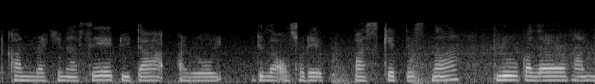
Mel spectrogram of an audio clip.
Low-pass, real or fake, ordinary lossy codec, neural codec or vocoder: 7.2 kHz; fake; Opus, 24 kbps; vocoder, 44.1 kHz, 128 mel bands, Pupu-Vocoder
